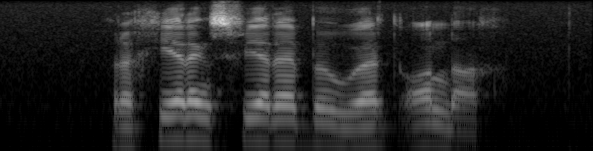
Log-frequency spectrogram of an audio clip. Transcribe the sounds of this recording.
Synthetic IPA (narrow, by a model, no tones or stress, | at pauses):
rəχiəɾəŋsfiəɾəbəɦuərtʰɑːndɐχ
